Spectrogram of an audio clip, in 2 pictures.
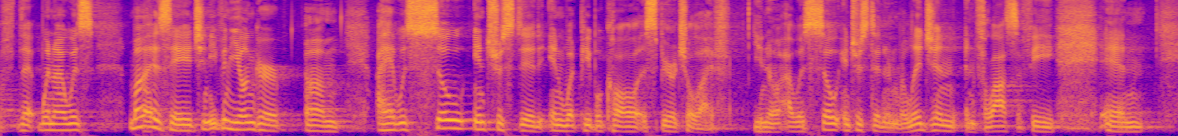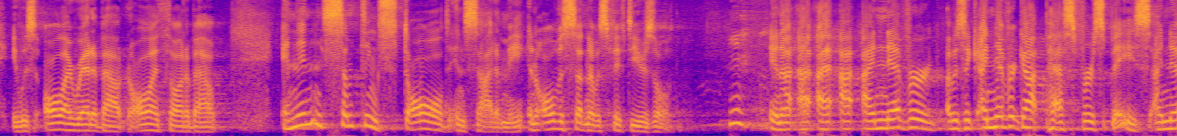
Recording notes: Recorded live at The Stockholm International Film Festival.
